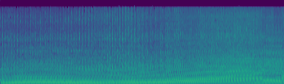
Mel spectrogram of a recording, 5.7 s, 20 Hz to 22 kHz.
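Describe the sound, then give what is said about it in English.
Engine drone of a three-seated motorcycle on a long ride toward the northern Yukon: a loud, continuous low rumble with rich harmonics and a slight wavering pitch, heard alone with no voices. “I think maybe we were hasty in driving up to the northern Yukon on a 3-seated motorcycle.”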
